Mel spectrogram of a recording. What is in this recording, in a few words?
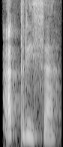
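"актриса", Komi, female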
